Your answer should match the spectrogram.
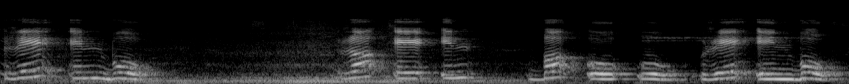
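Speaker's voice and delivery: "Rainbow" drawn out very slowly, letter by letter; धीरे-धीरे rainbow; slow spelling out. Shown as a demonstration. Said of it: "for example".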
